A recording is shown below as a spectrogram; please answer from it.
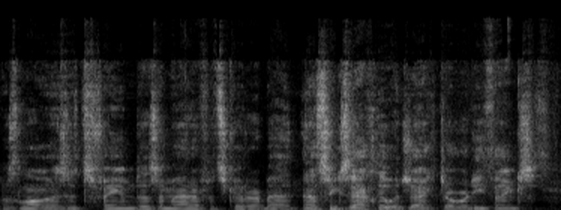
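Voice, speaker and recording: Talking fast at a medium pitch, a streamer in his late teens reads viewers' comments aloud and rambles casually through his commentary.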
